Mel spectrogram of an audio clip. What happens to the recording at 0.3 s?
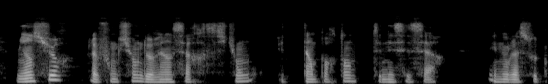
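Nothing goes wrong at 0.3 s: the speech there comes through intact, carried by a call path that sounds like it is working as it should.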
